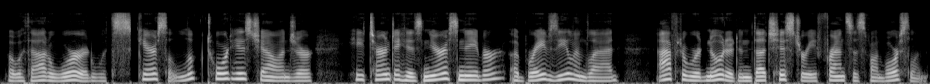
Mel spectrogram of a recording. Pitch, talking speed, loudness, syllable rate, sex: 195 Hz, 180 wpm, -16 LUFS, 5.6 syllables/s, female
